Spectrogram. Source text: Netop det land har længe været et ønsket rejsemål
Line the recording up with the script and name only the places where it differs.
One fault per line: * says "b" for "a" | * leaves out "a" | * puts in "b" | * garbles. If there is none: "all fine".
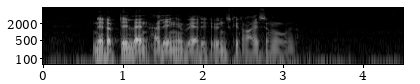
all fine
